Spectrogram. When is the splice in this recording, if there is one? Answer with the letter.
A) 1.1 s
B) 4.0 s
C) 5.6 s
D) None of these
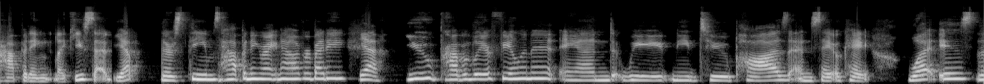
A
